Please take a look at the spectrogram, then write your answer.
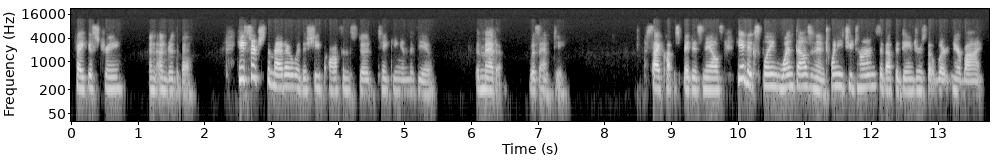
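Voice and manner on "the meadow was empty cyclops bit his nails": ordinary delivery, nothing marked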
